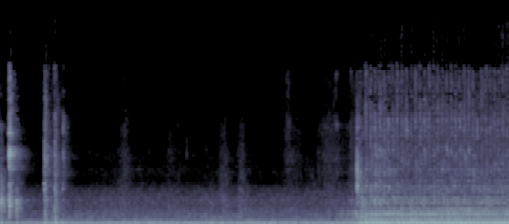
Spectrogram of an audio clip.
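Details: Yamaha motorcycle with YECVT (Yamaha Electric CVT), started after TCU primary sheave position initialization via diagnostic tool and refitting removed parts: a few clicks of handling, then the engine catches cleanly and settles into a steady, evenly pulsing idle; healthy start.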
